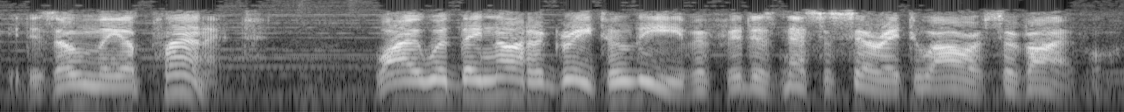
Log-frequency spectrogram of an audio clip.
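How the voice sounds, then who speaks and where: Man acting a smooth, condescending alien hive leader. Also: medium pitch, a little fast, highs cut off, soft background music, pitched above the performer's own voice, lightly acted. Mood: puzzled, smug. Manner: smooth, formal, self-assured. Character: calm, condescending male alien hive leader, reasonable and baffled.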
